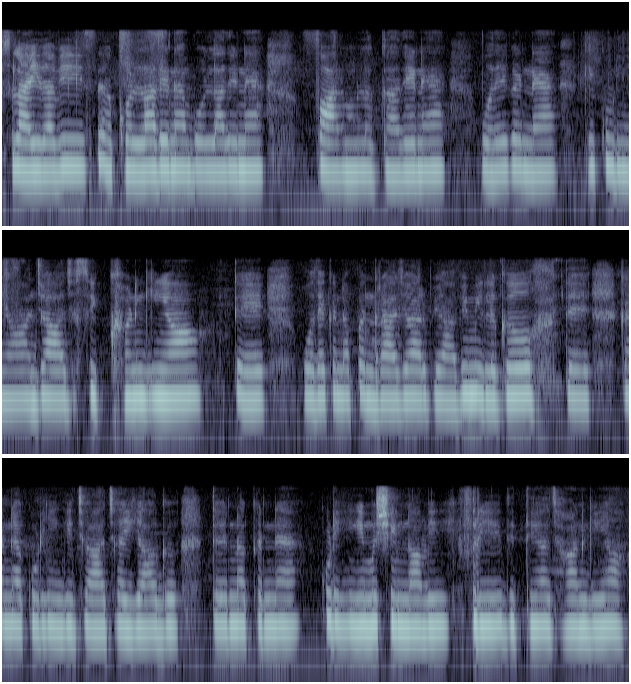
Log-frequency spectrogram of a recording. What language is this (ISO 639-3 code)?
doi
